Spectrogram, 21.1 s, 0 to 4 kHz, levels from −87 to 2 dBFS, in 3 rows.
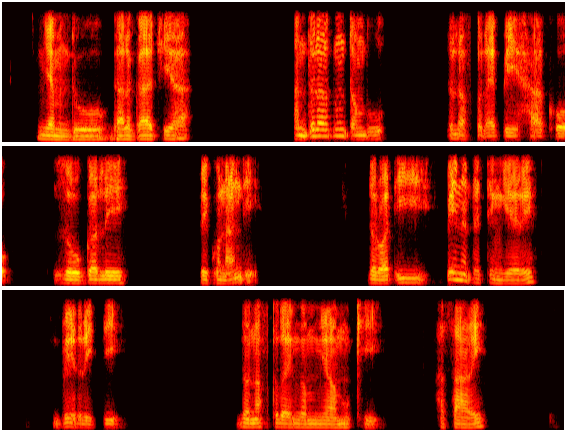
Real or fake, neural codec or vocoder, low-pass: fake; codec, 16 kHz, 0.4 kbps, LongCat-Audio-Codec; 3.6 kHz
